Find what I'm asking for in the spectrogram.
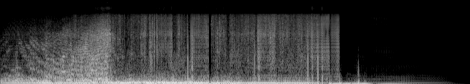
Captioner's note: electricity sounds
